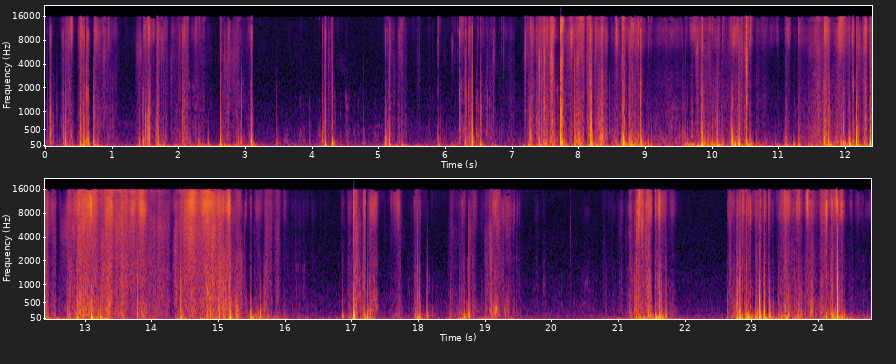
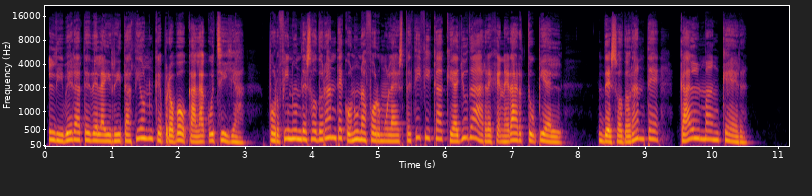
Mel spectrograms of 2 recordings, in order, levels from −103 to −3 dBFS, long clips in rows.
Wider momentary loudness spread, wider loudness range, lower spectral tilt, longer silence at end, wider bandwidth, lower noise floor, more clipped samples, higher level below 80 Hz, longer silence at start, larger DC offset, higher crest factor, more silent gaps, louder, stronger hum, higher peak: first, 22 LU vs 7 LU; first, 15 LU vs 2 LU; second, -4 dB/octave vs -6 dB/octave; second, 0 s vs 0.65 s; about the same, 16.5 kHz vs 18 kHz; second, -60 dBFS vs -83 dBFS; neither; first, -34 dBFS vs -60 dBFS; about the same, 0.05 s vs 0.05 s; neither; first, 28 dB vs 16 dB; neither; about the same, -27 LUFS vs -28 LUFS; neither; first, 0 dBFS vs -12 dBFS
